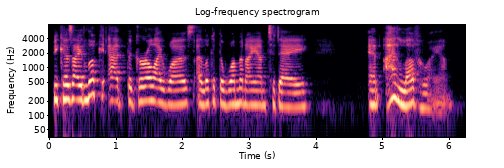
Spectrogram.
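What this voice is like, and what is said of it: Tearful, emotional voice. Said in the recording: “I got emotional there. You know, tears are rolling down my cheeks right now”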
